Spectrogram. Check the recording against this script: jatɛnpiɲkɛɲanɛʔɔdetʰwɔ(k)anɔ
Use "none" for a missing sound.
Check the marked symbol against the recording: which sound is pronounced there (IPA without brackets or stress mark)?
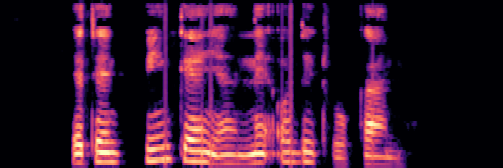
k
